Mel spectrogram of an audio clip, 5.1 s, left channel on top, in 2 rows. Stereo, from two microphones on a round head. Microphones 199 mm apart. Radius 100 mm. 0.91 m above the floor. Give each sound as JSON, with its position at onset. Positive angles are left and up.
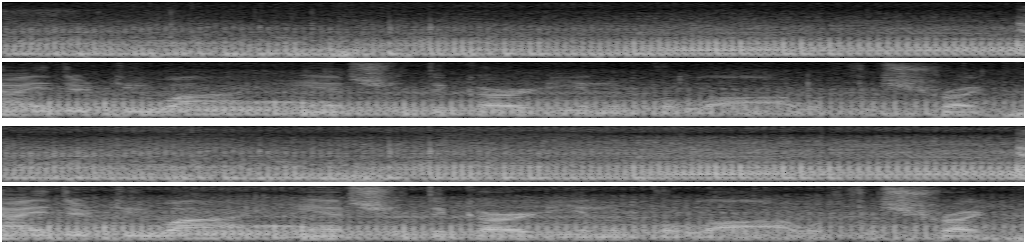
{"t": 0.0, "sound": "a motorcycle", "side_deg": -70}
{"t": 2.5, "sound": "a man speaking", "side_deg": -40}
